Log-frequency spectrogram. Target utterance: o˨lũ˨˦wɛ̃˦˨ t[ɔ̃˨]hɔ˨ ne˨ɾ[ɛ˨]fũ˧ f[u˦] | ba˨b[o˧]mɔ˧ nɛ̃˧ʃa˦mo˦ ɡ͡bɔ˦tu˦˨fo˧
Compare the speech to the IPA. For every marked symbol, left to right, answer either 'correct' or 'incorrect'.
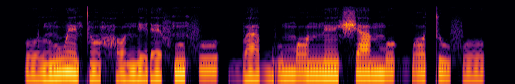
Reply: correct, correct, correct, incorrect: u˧

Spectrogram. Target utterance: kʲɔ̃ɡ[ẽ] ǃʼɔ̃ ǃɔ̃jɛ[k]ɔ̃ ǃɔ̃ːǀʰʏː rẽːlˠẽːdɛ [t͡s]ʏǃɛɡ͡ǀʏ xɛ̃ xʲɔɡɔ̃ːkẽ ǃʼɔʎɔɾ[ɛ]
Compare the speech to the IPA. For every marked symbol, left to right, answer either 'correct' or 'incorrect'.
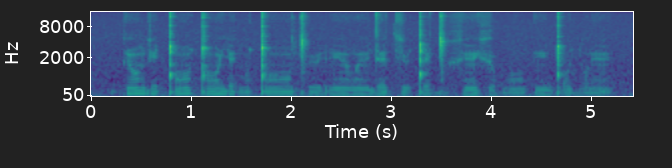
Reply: incorrect: e, incorrect: ɡ, correct, incorrect: ɛ̃

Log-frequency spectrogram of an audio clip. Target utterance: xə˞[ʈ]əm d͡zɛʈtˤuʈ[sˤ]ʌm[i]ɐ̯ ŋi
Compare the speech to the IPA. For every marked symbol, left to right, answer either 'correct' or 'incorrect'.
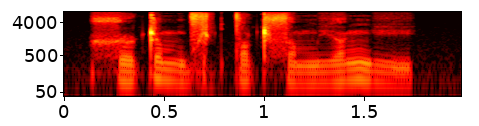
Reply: correct, incorrect: s, correct

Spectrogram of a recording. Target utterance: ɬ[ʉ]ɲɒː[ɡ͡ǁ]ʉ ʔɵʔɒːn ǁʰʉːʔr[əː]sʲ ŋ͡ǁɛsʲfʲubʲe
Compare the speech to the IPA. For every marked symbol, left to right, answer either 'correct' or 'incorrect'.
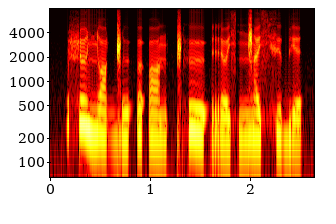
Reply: incorrect: ø, correct, incorrect: øː

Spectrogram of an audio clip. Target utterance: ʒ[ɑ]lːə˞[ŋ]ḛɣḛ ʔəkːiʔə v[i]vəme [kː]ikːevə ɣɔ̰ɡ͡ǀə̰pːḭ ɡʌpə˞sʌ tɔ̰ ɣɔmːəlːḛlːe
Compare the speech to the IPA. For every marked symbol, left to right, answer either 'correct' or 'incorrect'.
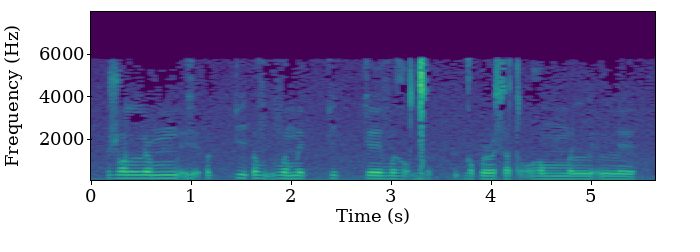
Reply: incorrect: ɔ, incorrect: mː, incorrect: ḭ, correct

